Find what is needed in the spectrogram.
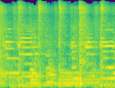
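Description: Live rock band playing an instrumental: electric guitar over bass guitar and drum kit, with steady drum and cymbal strokes.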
